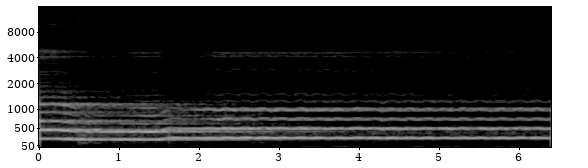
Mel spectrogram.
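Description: A woman singing long wordless vocal tones. Her note dips slightly about half a second in, then she steps up to a higher note about a second and a half in and holds it steadily.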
